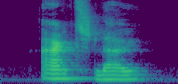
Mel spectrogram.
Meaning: extremely lazy, very lazy
- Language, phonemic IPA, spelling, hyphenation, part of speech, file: Dutch, /aːrtsˈlœy̯/, aartslui, aarts‧lui, adjective, Nl-aartslui.ogg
